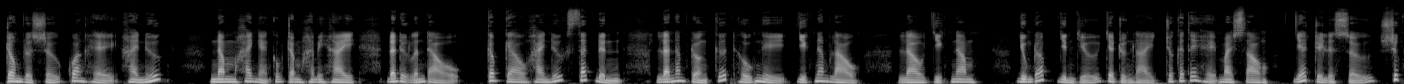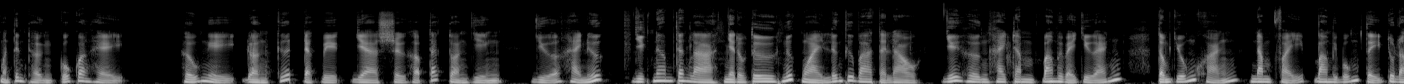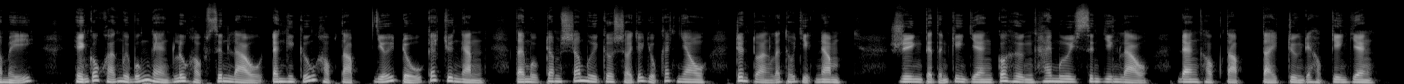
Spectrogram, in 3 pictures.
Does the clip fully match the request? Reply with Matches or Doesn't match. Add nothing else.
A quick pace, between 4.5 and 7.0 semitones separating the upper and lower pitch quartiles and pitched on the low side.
Doesn't match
